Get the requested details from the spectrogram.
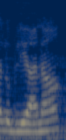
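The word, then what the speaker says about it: Ljubljana: हैं तो उसमें जे आता है, जो कि साइलेंट होता है। जैसे कि मैंने आपको पहली वीडियो में कहा था, लुब्लियाना, मैं हेलसिंकी से लुब्लियाना गई तो लुब्लियाना में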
